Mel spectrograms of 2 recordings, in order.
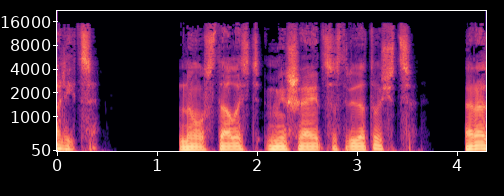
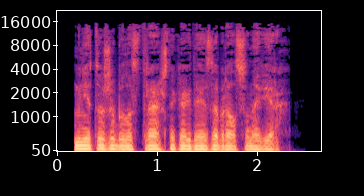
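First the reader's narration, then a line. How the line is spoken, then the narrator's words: Plain. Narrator (Russian): сказал Гай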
